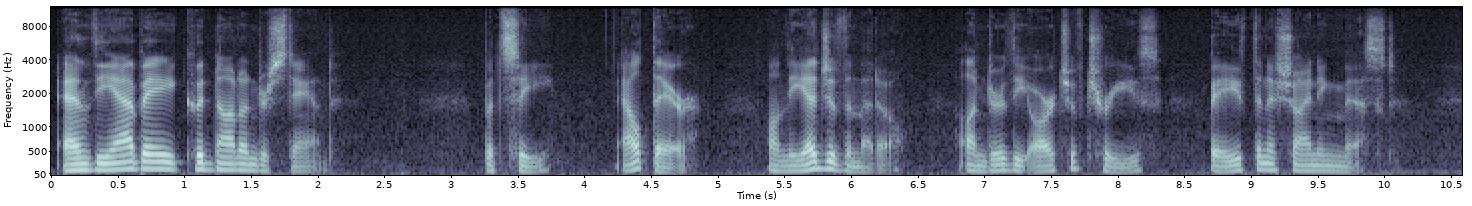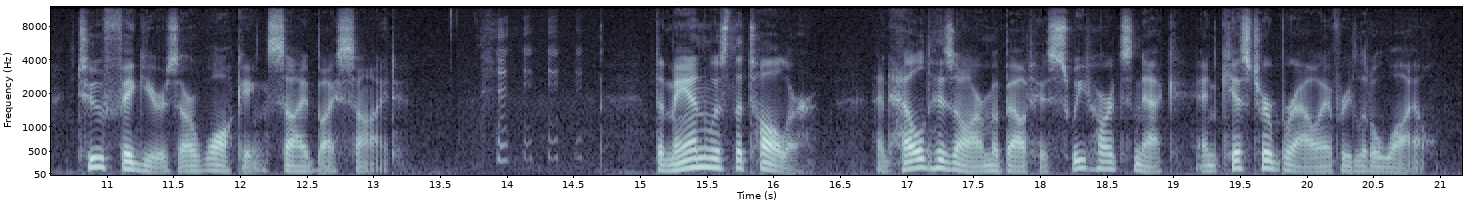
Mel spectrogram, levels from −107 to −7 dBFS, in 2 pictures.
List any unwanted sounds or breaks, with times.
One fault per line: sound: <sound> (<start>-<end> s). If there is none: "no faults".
sound: laugh (13.7-14.6 s)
